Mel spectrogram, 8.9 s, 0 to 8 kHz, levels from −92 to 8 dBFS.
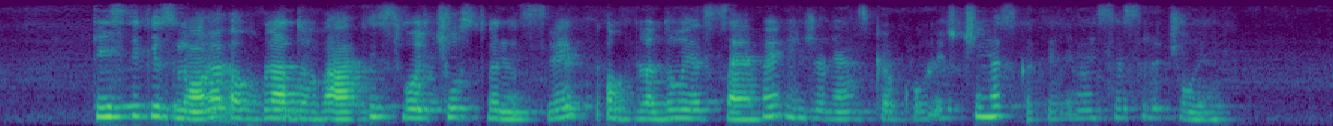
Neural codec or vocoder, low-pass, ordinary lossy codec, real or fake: codec, 44.1 kHz, 2.6 kbps, SNAC; 7.2 kHz; Opus, 32 kbps; fake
